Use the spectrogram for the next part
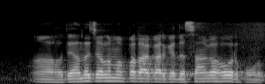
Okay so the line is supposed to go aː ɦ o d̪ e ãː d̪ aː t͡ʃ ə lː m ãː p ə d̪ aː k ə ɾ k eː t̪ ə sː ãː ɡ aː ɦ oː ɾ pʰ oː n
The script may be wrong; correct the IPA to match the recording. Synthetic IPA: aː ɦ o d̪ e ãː d̪ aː t͡ʃ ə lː m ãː p ə t̪ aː k ə ɾ k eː d̪ ə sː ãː ɡ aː ɦ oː ɾ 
